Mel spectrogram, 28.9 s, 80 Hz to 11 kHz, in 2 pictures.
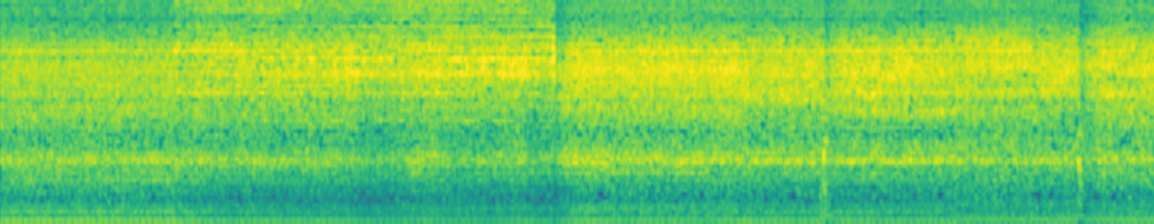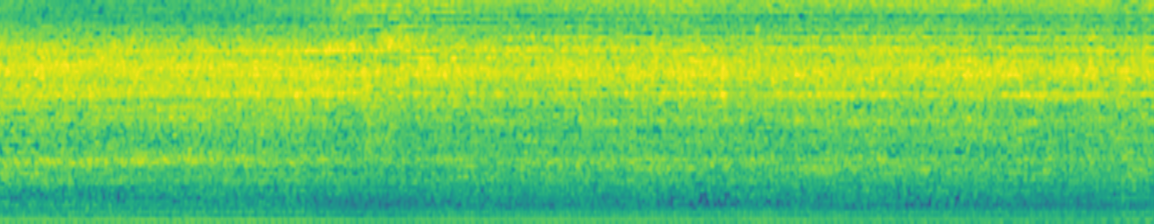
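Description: Large Bandsaw 36 sawmill band saw running steadily with a low hum, sawing teak timber at times.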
